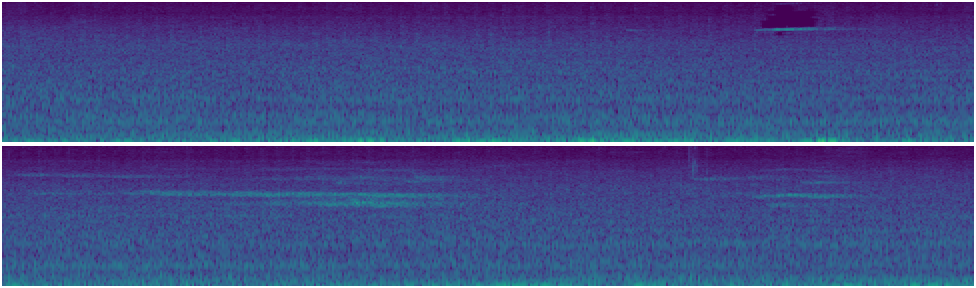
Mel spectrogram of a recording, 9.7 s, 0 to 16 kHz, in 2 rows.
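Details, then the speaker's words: Yamaha XMax 300 scooter at idle after cylinder, piston and ring replacement: steady, even single-cylinder beat, firm and settled with no knocking or rattling; normal idle after repair. "เดี๋ยวมาดูฟังเสียงกันม.คมีเสียงแน่นเหมือนเดิมแล้วนะครับ"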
